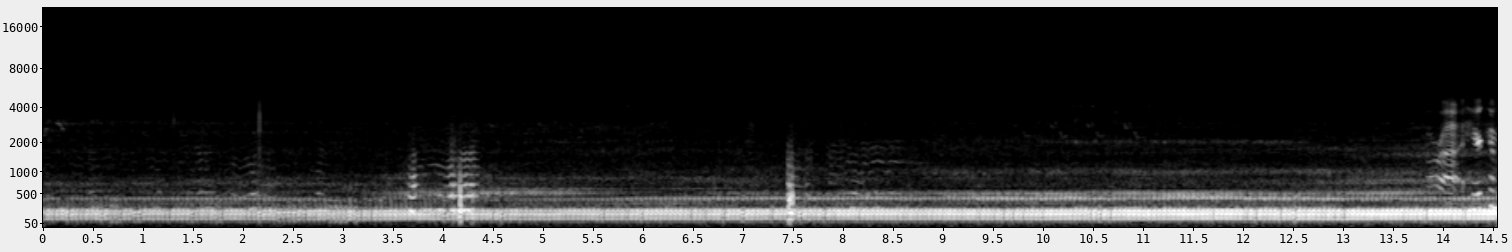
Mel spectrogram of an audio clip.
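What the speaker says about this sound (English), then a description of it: "here comes Daddy on the tractor" A heavy tractor engine drones steadily at a low pitch, holding throughout with occasional clanks, while a person talks intermittently over it near beehives.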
